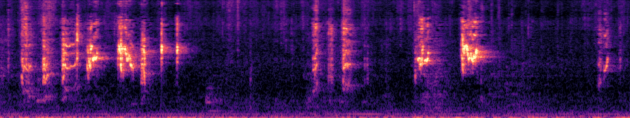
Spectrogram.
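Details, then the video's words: Budgerigar chattering in quick rasping chirps, a busy run at the start, then separate squawky bursts later, over a low background hum. "BUDGIE CHIRPING SOUNDS"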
